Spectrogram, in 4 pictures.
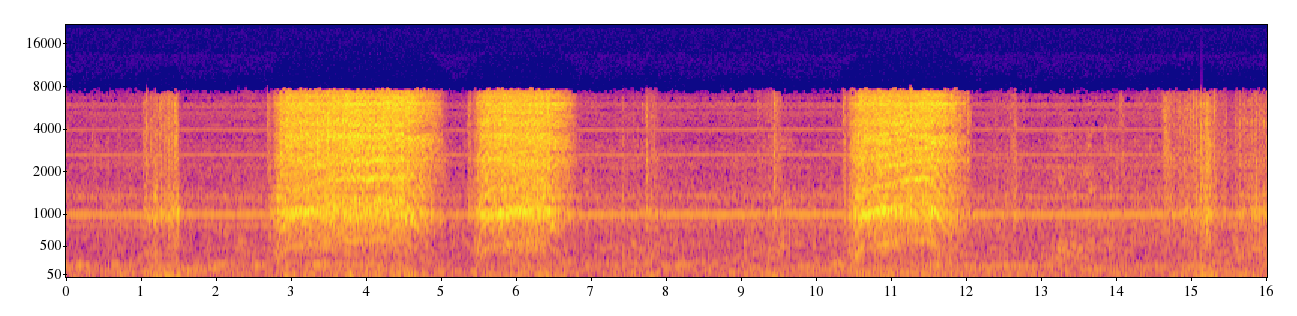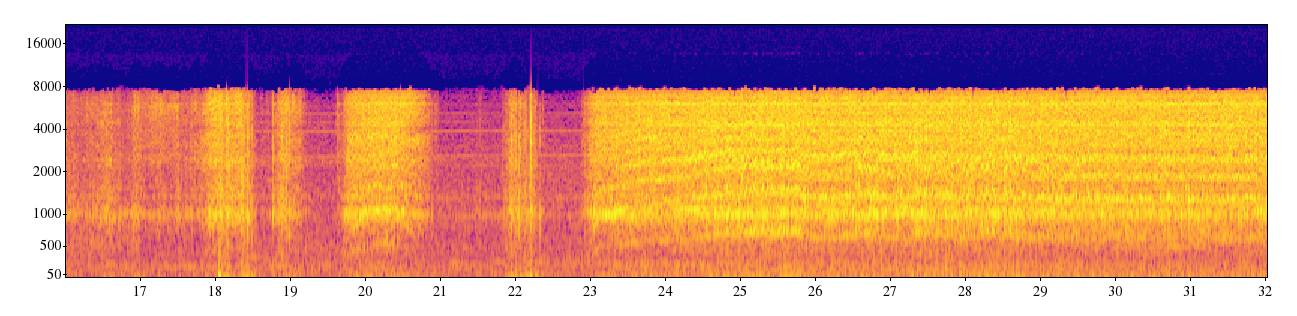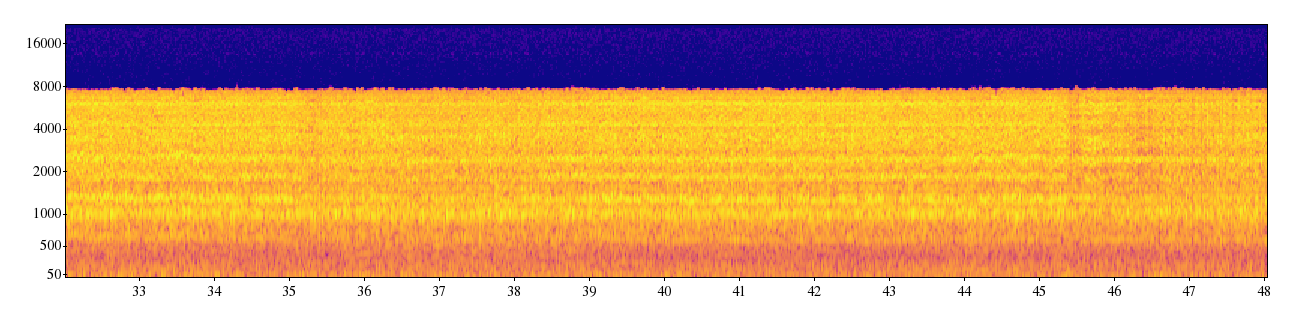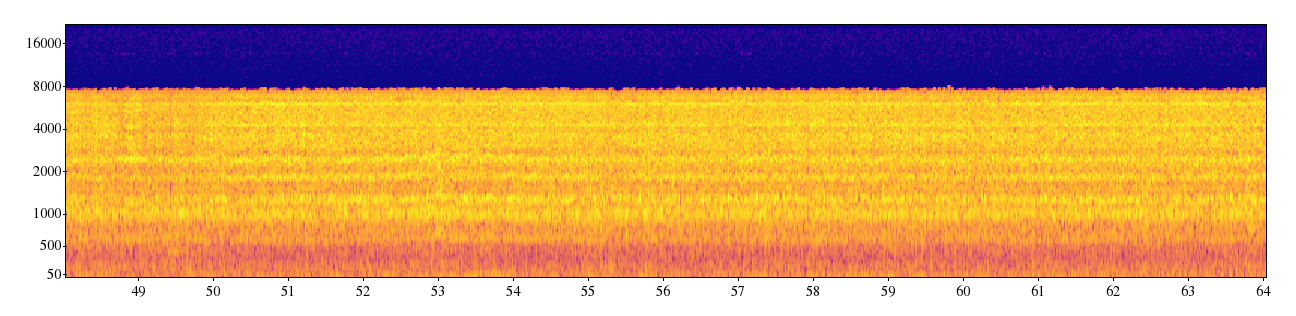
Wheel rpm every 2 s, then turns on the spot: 10, 80, 110, 50, 0, 60, 10, 10, 20, 20, 50, 60, 160, 160, 160, 160, 160, 160, 160, 160, 160, 160, 160, 160, 160, 160, 160, 160, 160, 160, 160, 160.
12-18 20-22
